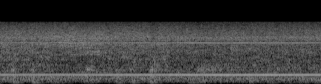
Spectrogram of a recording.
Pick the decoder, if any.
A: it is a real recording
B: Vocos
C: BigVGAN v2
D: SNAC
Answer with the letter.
A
